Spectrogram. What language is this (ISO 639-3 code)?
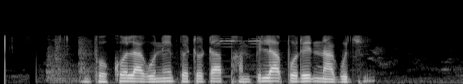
ori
